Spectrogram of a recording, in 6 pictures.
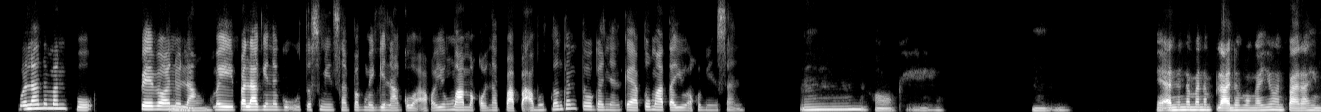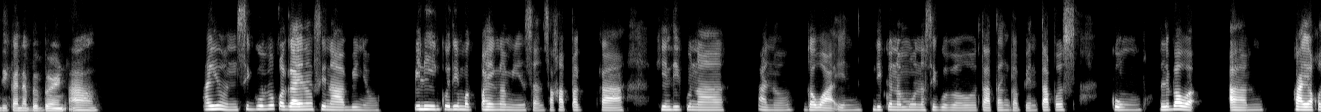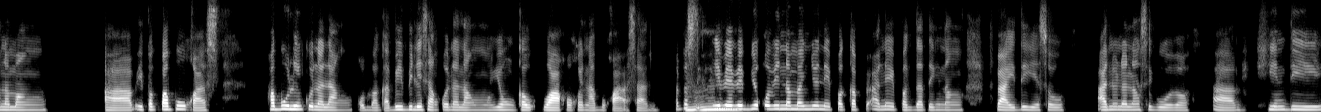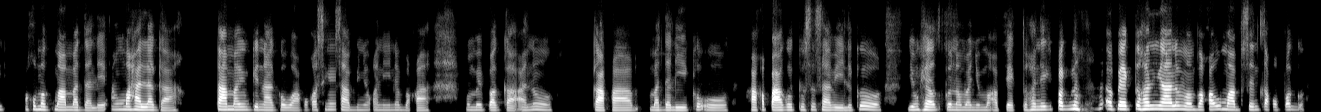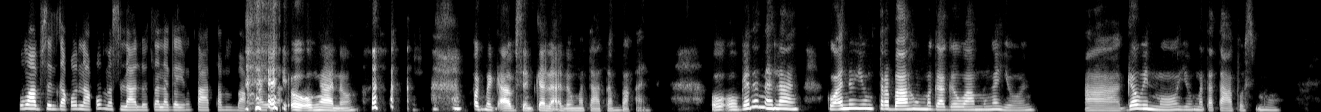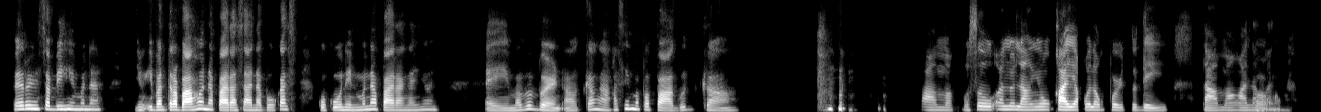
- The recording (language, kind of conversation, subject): Filipino, advice, Paano ako makapagtatakda ng malinaw na hangganan sa oras ng trabaho upang maiwasan ang pagkasunog?
- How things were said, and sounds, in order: tapping; chuckle; other background noise; chuckle; chuckle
